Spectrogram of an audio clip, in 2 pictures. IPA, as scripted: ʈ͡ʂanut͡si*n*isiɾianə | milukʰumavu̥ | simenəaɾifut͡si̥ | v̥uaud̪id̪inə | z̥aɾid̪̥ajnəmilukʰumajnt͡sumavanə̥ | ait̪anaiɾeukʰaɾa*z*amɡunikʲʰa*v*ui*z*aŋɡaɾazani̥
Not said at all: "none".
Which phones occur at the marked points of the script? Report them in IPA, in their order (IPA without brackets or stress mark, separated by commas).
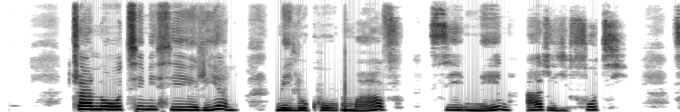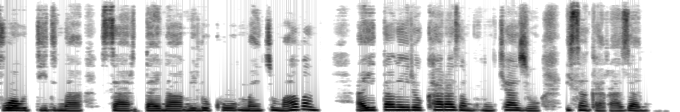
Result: m, z, z, s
